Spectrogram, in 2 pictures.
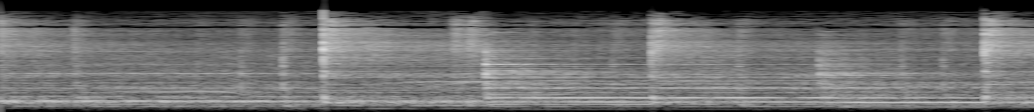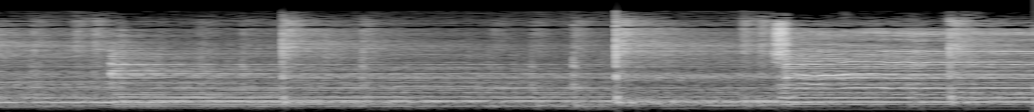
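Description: Live rock band playing an instrumental passage of a slow song: held chords over a steady drum beat, a hit a little under once a second.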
